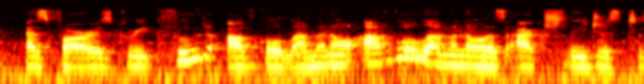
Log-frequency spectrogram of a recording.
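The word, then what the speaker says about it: Avgolemono: Okay, so I don't butcher the name of the soup. What is the name of the soup? Avgolemeno.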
